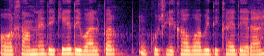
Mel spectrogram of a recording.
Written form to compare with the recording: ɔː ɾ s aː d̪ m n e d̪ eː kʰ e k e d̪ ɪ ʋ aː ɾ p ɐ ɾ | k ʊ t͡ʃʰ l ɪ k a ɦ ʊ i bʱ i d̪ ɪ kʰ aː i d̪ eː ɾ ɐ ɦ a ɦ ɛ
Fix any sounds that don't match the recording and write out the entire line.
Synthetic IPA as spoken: ɔː ɾ s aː m n e d̪ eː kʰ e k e d̪ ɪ ʋ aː l p ɐ ɾ | k ʊ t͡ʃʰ l ɪ kʰ a ɦ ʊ a bʱ i d̪ ɪ kʰ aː i d̪ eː ɾ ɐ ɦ a ɦ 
